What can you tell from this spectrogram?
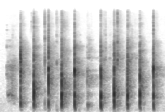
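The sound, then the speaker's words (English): A quick run of about a dozen sharp hand claps at a steady pace, with one brief pause partway through. The claps are crisp and fairly loud, with no voices. “Clap.”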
